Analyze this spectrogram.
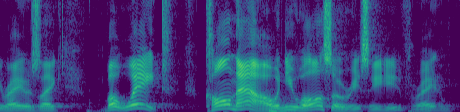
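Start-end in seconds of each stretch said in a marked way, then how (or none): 1.0-4.1 loud, high infomercial sell; TV commercial pitchman. Retold or imitated. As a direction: hype it like a late-night ad. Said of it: "sounds like one of those commercials on T V".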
